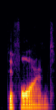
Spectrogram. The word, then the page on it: deformed: American English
